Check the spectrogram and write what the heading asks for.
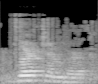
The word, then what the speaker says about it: Württemberg: The place, I don't know if I can pronounce it. Ulm in Baden-Württemberg. Germany. Württemberg.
